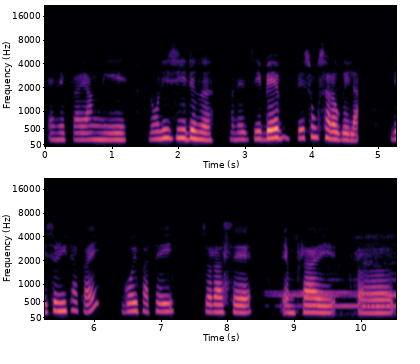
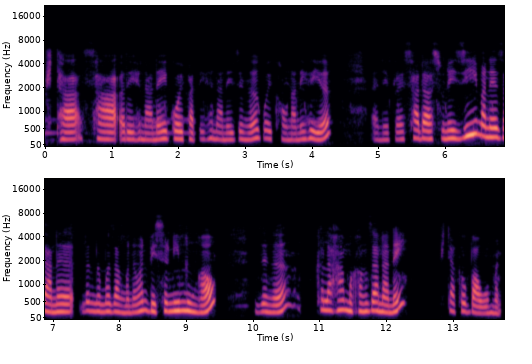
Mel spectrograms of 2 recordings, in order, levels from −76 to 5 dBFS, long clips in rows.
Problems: none marked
